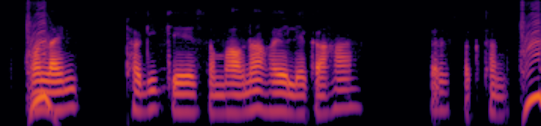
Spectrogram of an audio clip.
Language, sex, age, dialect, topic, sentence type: Chhattisgarhi, male, 18-24, Northern/Bhandar, banking, question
